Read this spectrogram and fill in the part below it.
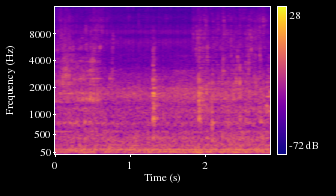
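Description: Pork meat broth pours into a pot, a soft steady liquid trickle with a couple of small splashes, quiet and close, with no talk.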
